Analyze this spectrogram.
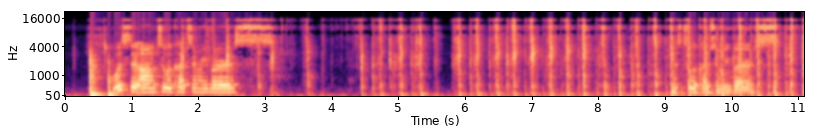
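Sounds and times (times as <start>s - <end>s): cards snapping while shuffled: 1.7s - 11.0s.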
